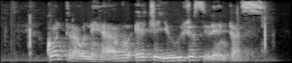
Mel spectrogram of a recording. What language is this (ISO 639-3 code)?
epo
